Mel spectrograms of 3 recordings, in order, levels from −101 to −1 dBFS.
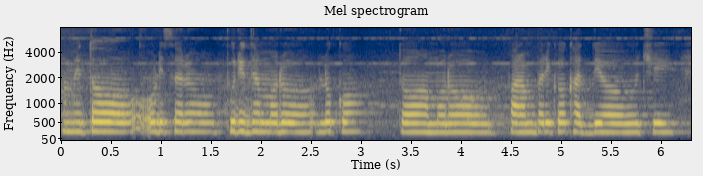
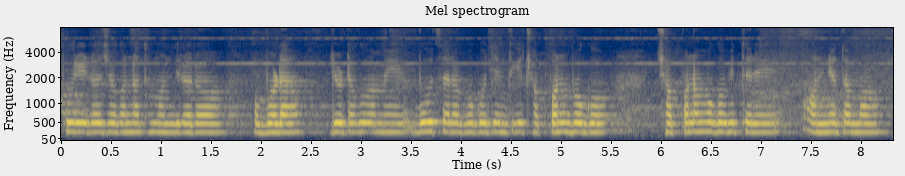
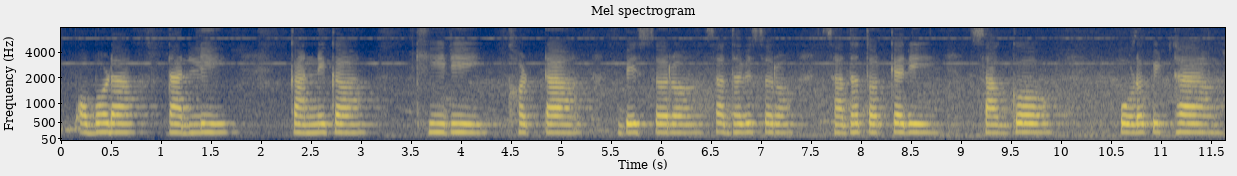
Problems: constant background noise, background conversations at intervals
